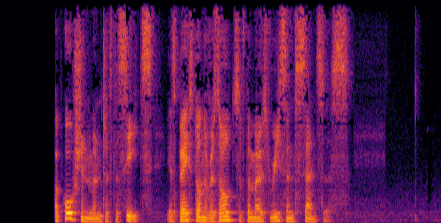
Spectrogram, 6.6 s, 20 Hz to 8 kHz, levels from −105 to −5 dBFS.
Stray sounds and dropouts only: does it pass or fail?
pass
